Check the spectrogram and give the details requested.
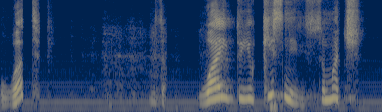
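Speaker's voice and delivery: put-on soft American accent. Speaker retelling their reply when he asked a question, in an American accent. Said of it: "con mi acento americano".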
